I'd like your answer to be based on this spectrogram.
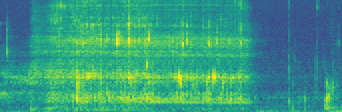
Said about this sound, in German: aber erst nochmal ein frisch gezapftes Tässchen koffeinhaltige Apfelschorle zum Wohl.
